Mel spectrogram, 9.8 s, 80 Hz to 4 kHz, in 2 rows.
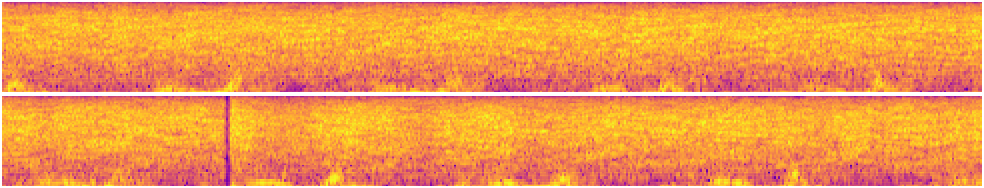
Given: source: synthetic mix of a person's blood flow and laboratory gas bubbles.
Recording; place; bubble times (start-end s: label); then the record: Doppler ultrasound of blood flow; precordium
5.62-5.70 s: bubbles
6.27-6.37 s: bubbles
7.62-7.73 s: bubbles
From the record:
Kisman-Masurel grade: 121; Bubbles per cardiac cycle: 1 to 2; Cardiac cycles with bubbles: 10 to 50%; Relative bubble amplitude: barely perceptible (0.100 to 0.250); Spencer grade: 2 (many but less than half of the cardiac periods contain bubble signals, singularly or in groups); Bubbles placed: anywhere in the cardiac cycle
